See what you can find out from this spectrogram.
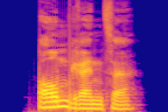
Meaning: treeline, timberline
- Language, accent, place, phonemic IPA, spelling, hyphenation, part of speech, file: German, Germany, Berlin, /ˈbaʊ̯mˌɡʁɛnt͡sə/, Baumgrenze, Baum‧gren‧ze, noun, De-Baumgrenze.ogg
